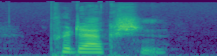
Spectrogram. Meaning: 1. The act of producing, making or creating something 2. The act of bringing something forward, out, etc., for use or consideration 3. The act of being produced 4. The total amount produced
- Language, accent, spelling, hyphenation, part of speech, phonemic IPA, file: English, US, production, pro‧duc‧tion, noun, /pɹəˈdʌkʃən/, En-us-production.ogg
